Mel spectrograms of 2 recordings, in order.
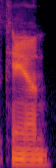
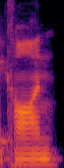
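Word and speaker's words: Cann: I don't know how you say it. I think it's Can. But I say Can. Some people say Con.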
